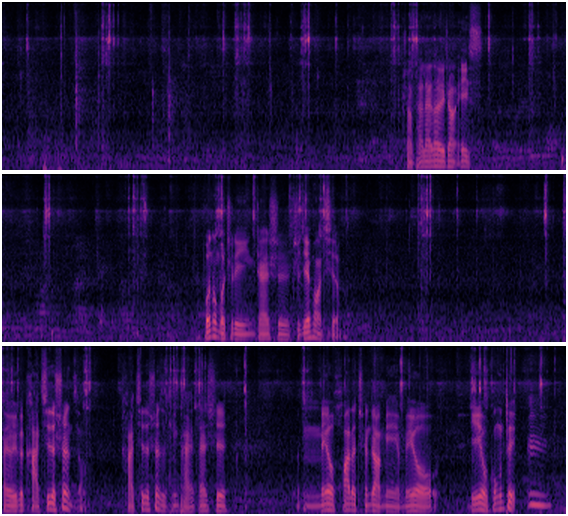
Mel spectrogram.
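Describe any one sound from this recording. Poker chips click together.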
